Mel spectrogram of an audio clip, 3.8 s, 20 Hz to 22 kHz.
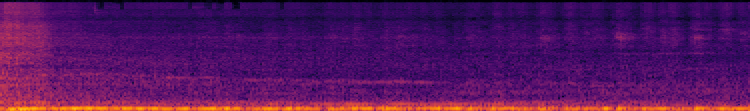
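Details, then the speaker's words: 1972 Mustang Mach 1 restoration V8 ($1,000 engine) start-up, air cleaner not bolted down: fires quickly after short crank into a deep steady rumble, no knocks or misses; lots of oil pressure, quiet; power steering pump audible. "That thing runs good, man. I for $1,000 motor, I couldn't be any happier. Lots of oil pressure, quiet."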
